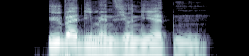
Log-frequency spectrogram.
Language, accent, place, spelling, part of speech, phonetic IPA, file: German, Germany, Berlin, überdimensionierten, adjective, [ˈyːbɐdimɛnzi̯oˌniːɐ̯tn̩], De-überdimensionierten.ogg
- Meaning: inflection of überdimensioniert: 1. strong genitive masculine/neuter singular 2. weak/mixed genitive/dative all-gender singular 3. strong/weak/mixed accusative masculine singular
